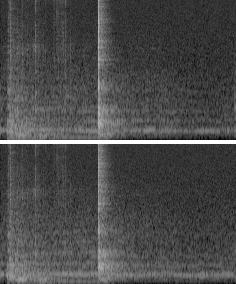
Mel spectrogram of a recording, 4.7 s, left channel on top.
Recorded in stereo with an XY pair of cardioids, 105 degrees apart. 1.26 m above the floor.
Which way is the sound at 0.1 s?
Straight ahead.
